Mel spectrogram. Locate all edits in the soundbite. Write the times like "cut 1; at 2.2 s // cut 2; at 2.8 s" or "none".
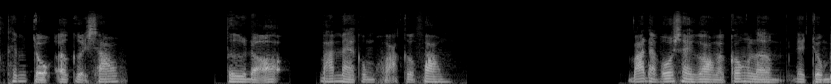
cut 1; at 3.0 s // cut 2; at 6.2 s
